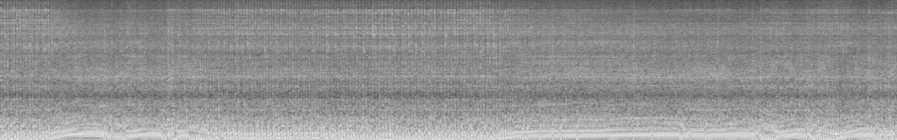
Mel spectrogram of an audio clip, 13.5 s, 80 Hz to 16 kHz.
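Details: PowerSmart MB5040B 4400-watt generator, cold start at 25°F with choke on and eco mode off: steady low drone, pitch drifting slightly as governor settles; now running smoothly, no load yet.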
